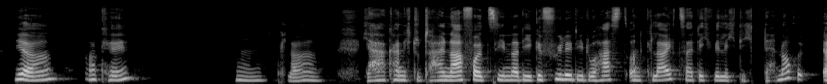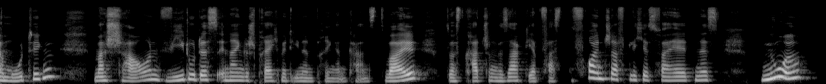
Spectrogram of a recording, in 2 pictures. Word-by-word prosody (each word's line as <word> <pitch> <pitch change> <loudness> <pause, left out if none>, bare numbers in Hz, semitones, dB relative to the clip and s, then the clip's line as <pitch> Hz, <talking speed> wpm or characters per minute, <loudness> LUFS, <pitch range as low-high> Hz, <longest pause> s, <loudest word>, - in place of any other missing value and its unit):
Ja, 215 0 +5 0.3
okay. 225 +2 -1 1.0
Mhm, 185 -2 -6
klar. 180 +2 -6 0.3
Ja, 175 +3 -1
kann 205 0 0
ich 200 - -3
total 190 0 -1
nachvollziehen, 195 +1 +5
da 195 - +5
die 190 -1 +1
Gefühle, 220 +2 +4
die 205 -1 0
du 190 0 -1
hast. 205 0 +1
Und 195 0 -2
gleichzeitig 200 -1 0
will 190 -1 0
ich 185 +1 -10
dich 185 -4 -13
dennoch 265 +8 -3 0.2
ermutigen, 245 - 0 0.3
mal 180 +1 0
schauen, 185 +5 0
wie 180 +4 -1
du 230 +1 +1
das 215 -1 +1
in 180 - -4
ein 185 -1 -1
Gespräch 165 -2 -4
mit 165 -1 -8
ihnen 150 -1 -7
bringen 140 0 -12
kannst. 140 -1 -8
Weil, 190 - +6 0.3
du 160 - -5
hast 155 0 -4
grad 160 0 -4
schon 170 - -7
gesagt, 175 +2 -4
ihr 145 - -3
habt 150 - -9
fast 145 -1 -7
'n - - -16
freundschaftliches 230 - 0
Verhältnis, 185 +2 -3 0.4
nur 300 +6 +5
195 Hz, 170 wpm, -24 LUFS, 180-215 Hz, 1.0 s, Weil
